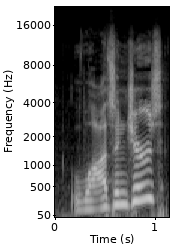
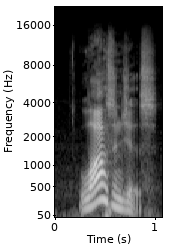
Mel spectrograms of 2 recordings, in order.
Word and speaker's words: lozenges: Lozengers? That's not a word. You're absolutely correct. Lozenges. To take a lozenge. Plural? To take multiple lozenges. That's the correct pronunciation.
